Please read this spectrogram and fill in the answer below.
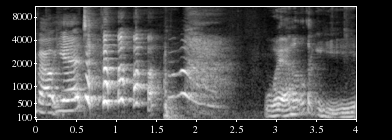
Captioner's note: laughing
